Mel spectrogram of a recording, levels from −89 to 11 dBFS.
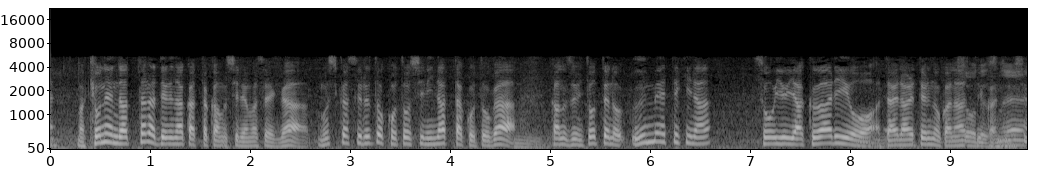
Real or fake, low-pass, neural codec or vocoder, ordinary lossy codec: fake; 5.4 kHz; vocoder, 44.1 kHz, 128 mel bands every 256 samples, BigVGAN v2; none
